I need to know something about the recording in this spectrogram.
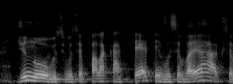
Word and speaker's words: cateter: mas tá errado tá não é cateter é cateter beleza essa aqui é a sílaba tônica de novo se você fala cateter você vai errar Que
